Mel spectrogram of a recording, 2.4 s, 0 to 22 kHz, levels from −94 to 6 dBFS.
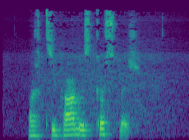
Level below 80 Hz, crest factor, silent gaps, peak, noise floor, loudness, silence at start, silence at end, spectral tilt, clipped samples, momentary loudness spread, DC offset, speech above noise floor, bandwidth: -60 dBFS; 20 dB; none; -2 dBFS; -54 dBFS; -20 LUFS; 0.35 s; 0.65 s; -4 dB/octave; under 0.1%; 13 LU; under 0.1%; 33 dB; 17 kHz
